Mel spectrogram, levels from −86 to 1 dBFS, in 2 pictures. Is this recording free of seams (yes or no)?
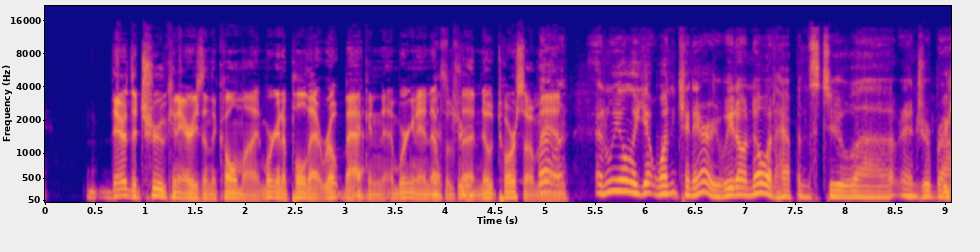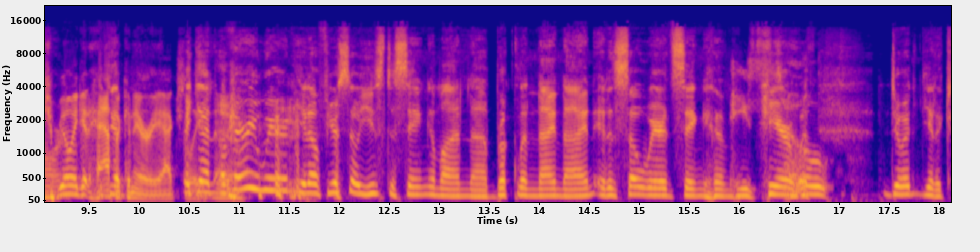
yes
